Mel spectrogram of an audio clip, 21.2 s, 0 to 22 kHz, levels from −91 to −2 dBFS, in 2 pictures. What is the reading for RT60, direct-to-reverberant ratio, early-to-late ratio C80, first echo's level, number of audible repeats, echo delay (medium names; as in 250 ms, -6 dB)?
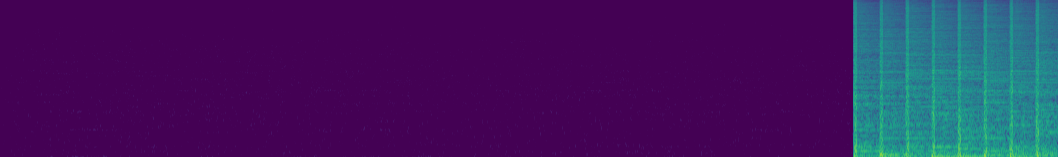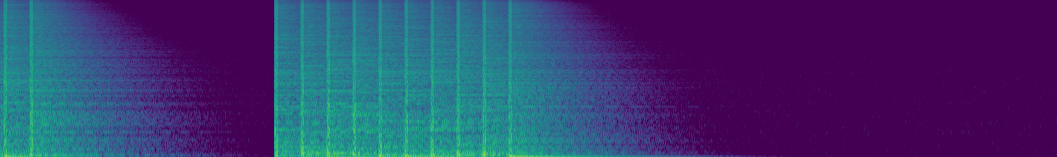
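2.3 s, 1.5 dB, 4.0 dB, no echo, no echo, no echo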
